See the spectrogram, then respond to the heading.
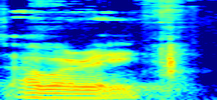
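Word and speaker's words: aware (哀れ): It's sort of transliterated like the English word aware, but pronounced aware.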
